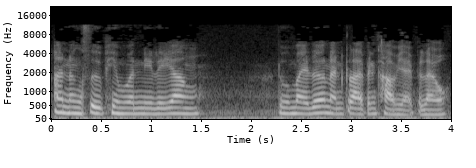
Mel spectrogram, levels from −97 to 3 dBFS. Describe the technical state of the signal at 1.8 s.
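At 1.8 s the speech sounds watery and swirly, with sibilants turning metallic and chirpy and nothing audible above about 11.3 kHz. This plainly audible damage runs through the whole clip, not just this moment, and is likely MP3 compression at a low bitrate, around 48 kbps. Short of bits, the encoder cuts the treble at a fixed frequency and zeroes weak frequency lines, which flicker on and off from frame to frame.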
